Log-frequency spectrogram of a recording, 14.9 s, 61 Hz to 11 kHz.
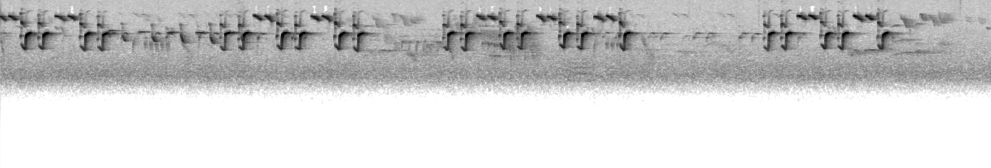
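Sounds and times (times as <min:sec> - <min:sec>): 
Parus major great tit calling: 0:00.0 - 0:05.6, 0:06.6 - 0:09.6, 0:11.2 - 0:14.3.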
